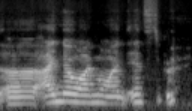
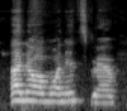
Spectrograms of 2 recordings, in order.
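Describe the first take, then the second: First: Said in the usual way. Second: Laughing, louder and quicker. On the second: Real, not acted. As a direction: laugh through the repeat. Laughs at own repeated line.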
